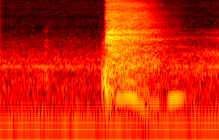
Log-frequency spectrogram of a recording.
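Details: A person reading aloud about pollination during an allergy fit gives one sharp, explosive sneeze, with a quick intake before it and a voiced tail after it; allergic rhinitis sneezing.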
